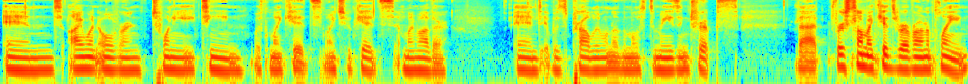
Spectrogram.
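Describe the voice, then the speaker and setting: A woman talks with a Nova Scotian accent at a fairly quick pace. The recording is very clean, with a silent background. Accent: Nova Scotian Canadian. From Nova Scotia, Halifax (Spryfield). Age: 50s. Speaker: farmers market manager. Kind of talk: casual interview.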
